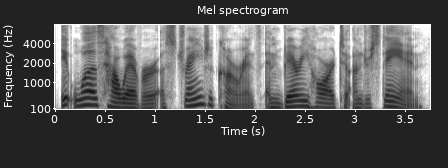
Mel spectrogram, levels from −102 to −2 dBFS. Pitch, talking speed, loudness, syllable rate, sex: 170 Hz, 175 wpm, -19 LUFS, 5.7 syllables/s, female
